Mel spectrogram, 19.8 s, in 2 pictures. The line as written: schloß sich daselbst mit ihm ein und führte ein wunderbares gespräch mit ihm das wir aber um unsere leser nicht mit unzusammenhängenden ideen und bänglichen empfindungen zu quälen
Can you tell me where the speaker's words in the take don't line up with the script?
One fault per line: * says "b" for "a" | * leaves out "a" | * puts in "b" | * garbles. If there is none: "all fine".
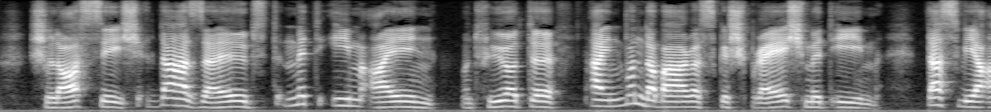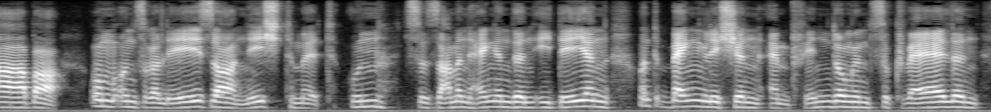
all fine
